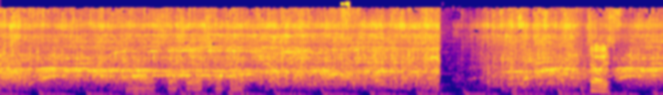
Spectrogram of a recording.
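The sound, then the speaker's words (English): Studio audience applause and cheering, a loud, continuous burst of clapping and crowd noise that briefly drops out past the middle before swelling again, with a voice cutting in near the end. “I'd also like to say hello to the studio audience.”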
